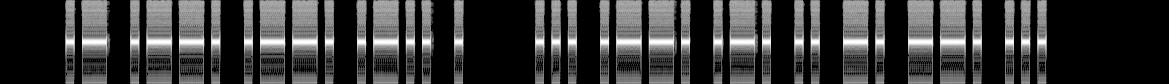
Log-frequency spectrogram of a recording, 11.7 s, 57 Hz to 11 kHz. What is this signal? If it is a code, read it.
Morse code, heard as a keyed tone, about 15 wpm, 800 Hz. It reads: APPLE SPRINGS
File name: fromSMs / FromSMs mp3s / Cities@13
